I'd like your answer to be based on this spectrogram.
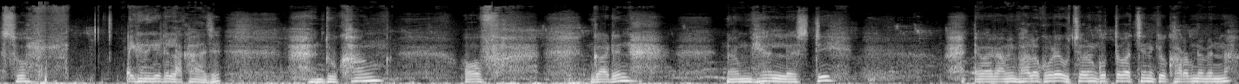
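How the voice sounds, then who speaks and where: Here a man records a casual vlog about his motorbike trip at a hilltop monastery, a bit out of breath and sprinkling English into his talk. He has a medium, steady, slightly mellow voice, speaking a little slowly with long pauses. The recording is low quality, with slight background noise.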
